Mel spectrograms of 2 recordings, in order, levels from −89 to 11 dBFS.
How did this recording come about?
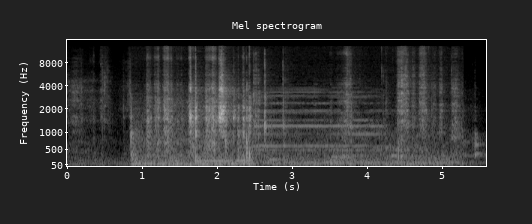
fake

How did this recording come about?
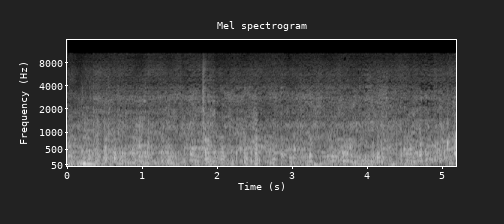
fake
